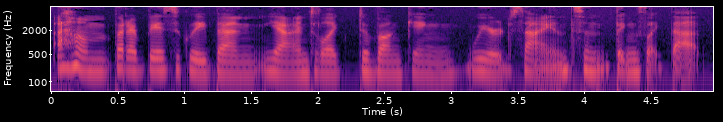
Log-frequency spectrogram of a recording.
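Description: A woman's voice: on the low side, moderate pace, vocal fry. A woman hosting an interview podcast in a casual, conversational style. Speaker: podcast and radio interview host. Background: music.

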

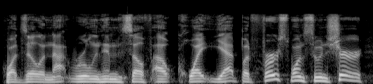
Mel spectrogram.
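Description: A man reading a scripted sports report on a morning radio show, brisk and even. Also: medium pitch, dry recording, studio quality. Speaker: sports news reader.

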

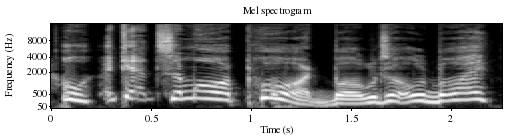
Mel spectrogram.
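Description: A narrator voicing a tipsy young English gentleman student, boastful and jovial, rambling in slang and laughing at himself. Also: medium pitch, big pitch swings, normal speed, dry recording, clean studio sound, pitched above the performer's own voice.

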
